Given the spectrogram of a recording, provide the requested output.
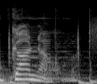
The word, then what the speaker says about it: GNOME: Technically hard g Oh, gnome.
